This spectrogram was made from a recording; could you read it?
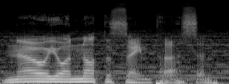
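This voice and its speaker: A man playing a cold, obsessive scientist who dictates an experiment log in a deliberate, clinical manner for a dramatic comic dub. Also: fairly low pitch, animated, gravelly. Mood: irritated, clinical. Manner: slow, deliberate, clinical, detached. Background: music.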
